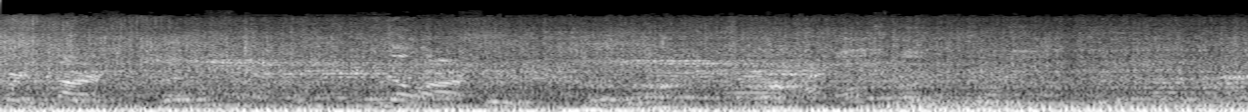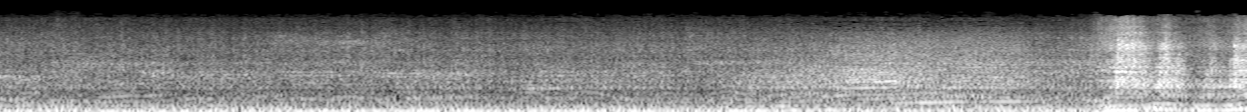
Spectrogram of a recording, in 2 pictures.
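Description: A race car engine idles with a deep, loud, rough rumble.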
